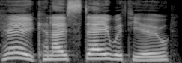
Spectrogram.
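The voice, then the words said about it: Badly done put-on accent. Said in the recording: “That's a really terrible accent”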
